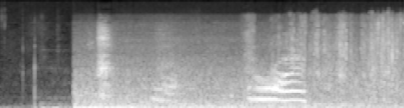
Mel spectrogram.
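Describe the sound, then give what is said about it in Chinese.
A cat that is secretly eating someone's cornflakes gives one drawn-out, wavering meow partway through, preceded by a couple of softer, brief vocal sounds, over a steady low background hiss. “猫在偷吃他的麦片。”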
